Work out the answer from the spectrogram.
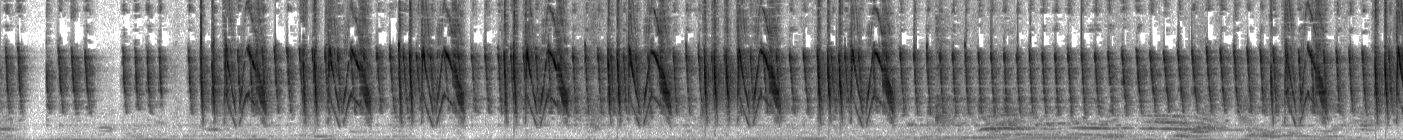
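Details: Sunda bush warbler, known locally as ciblek gunung, singing the ngebrem variation style used as tutor song for contest birds: a fast, dense buzzy rattle of high repeated notes with sharp whistled sweeps, broken by short pauses.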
